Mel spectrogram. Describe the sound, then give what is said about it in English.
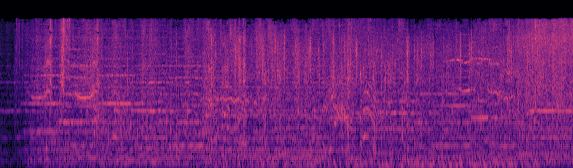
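Mustangs being rounded up by riders in a cloud of dust, a dense, continuous clatter and rumble of many hooves that holds steady and loud throughout. “Jordan takes photos as they round up the horses in a cloud of dust.”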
